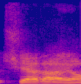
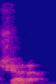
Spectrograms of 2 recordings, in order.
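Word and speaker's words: Cedi: I'm in love with Jedi Osman Travis he's trying to say that perhaps the right way to pronounce his name is not cheddah it's Jedi the Jedi that's it Jedi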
